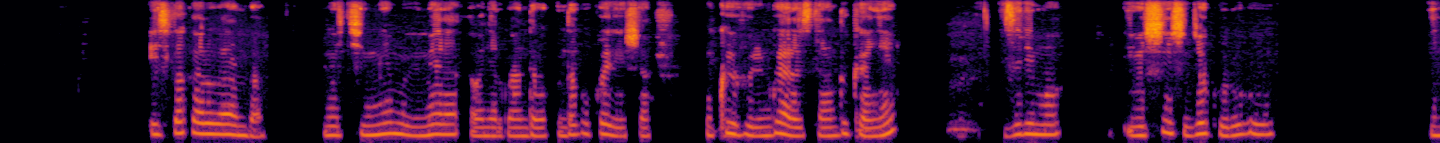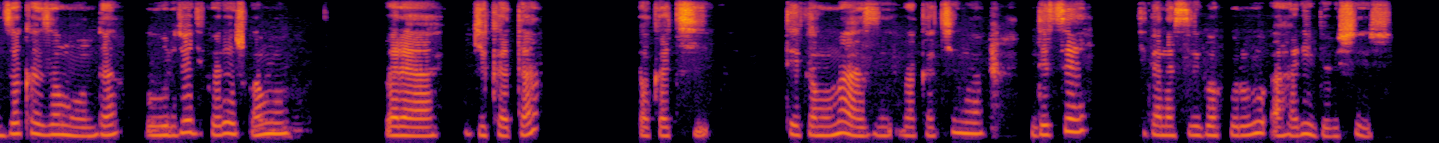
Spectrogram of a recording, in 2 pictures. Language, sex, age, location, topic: Kinyarwanda, female, 18-24, Kigali, health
